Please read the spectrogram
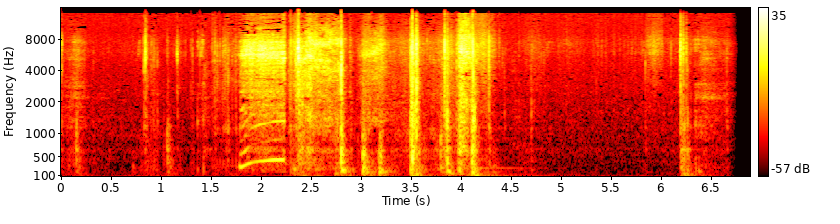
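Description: A car's steering wheel held by its steering lock being yanked back and forth, with the key jiggled in the ignition. A short rising squeak about two seconds in, then a run of sharp clicks and rattles for about two seconds, and one more knock near the end.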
